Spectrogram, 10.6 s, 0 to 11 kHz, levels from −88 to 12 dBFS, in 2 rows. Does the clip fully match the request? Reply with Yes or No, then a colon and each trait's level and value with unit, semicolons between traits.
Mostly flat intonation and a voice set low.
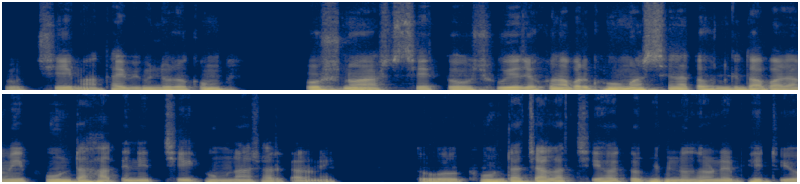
No: average, 3.0 semitones; low, 110 Hz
